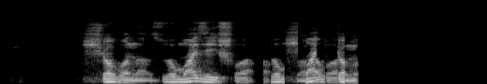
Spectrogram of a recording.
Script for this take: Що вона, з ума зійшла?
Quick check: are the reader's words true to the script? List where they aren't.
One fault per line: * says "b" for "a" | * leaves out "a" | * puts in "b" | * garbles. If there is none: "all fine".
* garbles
